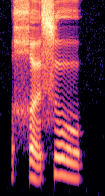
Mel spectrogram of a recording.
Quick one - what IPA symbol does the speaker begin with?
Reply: χ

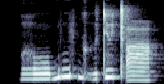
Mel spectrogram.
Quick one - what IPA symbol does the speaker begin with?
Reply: ɦ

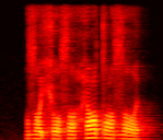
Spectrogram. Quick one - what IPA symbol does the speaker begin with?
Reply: zˤ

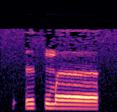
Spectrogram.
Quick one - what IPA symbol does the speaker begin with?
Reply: ʔ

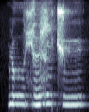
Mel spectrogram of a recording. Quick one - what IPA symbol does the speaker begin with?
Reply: ɳ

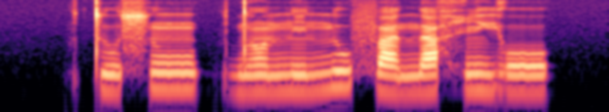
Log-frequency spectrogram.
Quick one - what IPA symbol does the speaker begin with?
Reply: t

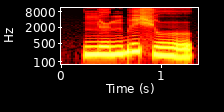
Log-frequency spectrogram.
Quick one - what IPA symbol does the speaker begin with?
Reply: ɲ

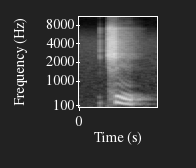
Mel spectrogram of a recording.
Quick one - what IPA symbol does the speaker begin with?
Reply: ʈ͡ʂ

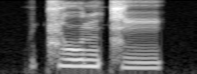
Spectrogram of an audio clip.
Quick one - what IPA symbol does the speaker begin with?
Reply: t͡ɕ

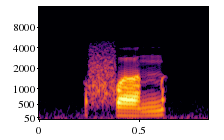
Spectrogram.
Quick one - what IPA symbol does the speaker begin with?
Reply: f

